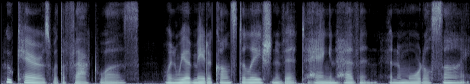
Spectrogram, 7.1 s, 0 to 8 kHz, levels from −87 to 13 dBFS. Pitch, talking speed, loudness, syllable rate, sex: 145 Hz, 180 wpm, -19 LUFS, 4.4 syllables/s, female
